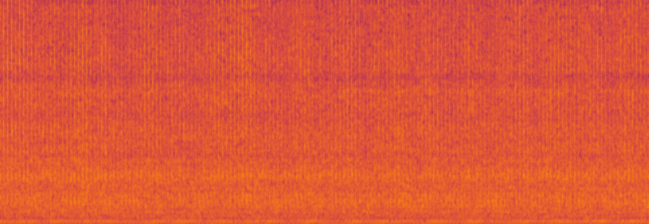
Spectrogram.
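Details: Qualcast rotary mower after carb gasket and diaphragm replacement and new Torch spark plug: steady, even single-cylinder drone with strong low hum, no hunting or shaking, maybe a touch slow; oil burning off after tipping; runs smoothly.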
